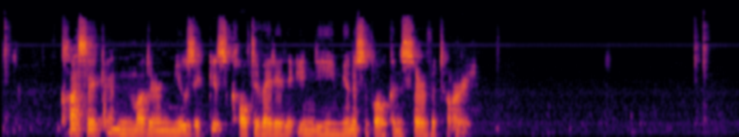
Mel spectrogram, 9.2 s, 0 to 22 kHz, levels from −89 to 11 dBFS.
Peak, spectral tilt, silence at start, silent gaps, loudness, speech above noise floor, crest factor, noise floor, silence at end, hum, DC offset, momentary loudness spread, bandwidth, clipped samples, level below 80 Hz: 0 dBFS; -2.5 dB/octave; 0.05 s; none; -18 LUFS; 49 dB; 22 dB; -69 dBFS; 0.4 s; none; under 0.1%; 21 LU; 13.5 kHz; under 0.1%; -64 dBFS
